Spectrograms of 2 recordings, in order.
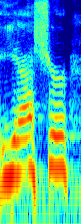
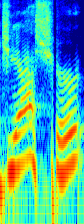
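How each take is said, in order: First: The name begins with a Y sound. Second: The name begins with a J sound.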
